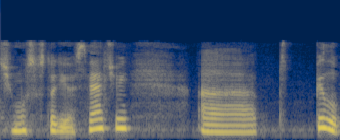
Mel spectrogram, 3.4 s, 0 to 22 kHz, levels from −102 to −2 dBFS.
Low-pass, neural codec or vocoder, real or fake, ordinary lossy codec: 7.2 kHz; none; real; AAC, 48 kbps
